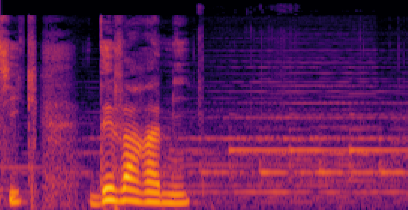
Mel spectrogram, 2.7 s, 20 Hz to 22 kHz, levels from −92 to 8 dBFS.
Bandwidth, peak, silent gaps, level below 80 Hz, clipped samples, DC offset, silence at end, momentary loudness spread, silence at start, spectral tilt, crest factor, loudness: 17 kHz; 0 dBFS; none; -50 dBFS; under 0.1%; under 0.1%; 0 s; 21 LU; 0 s; -5.5 dB/octave; 18 dB; -15 LUFS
